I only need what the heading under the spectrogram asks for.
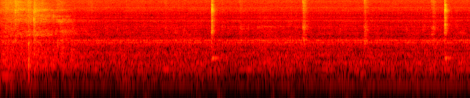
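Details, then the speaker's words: Washer at start of the main wash: sharp, sparse timer clicks about once a second over quiet room hum, normal stepping that takes about two minutes. "it runs a bit like um logics so you will hear it ticking behind here actually does anything and it takes ages takes about two minutes"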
